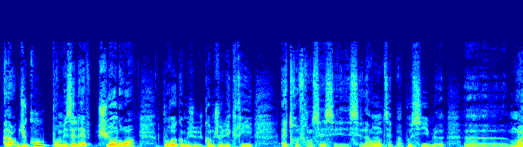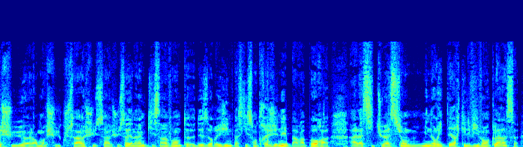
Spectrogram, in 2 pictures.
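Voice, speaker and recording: Husky, halting male teacher. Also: on the low side, animated, a little mellow, dry recording. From France. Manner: halting, repeats words. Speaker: teacher and author. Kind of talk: interview answers.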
